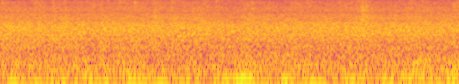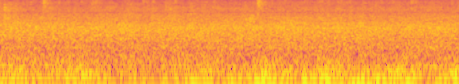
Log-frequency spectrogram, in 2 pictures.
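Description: Steady rain falling, a continuous hiss, with a low rumble underneath that rises and falls.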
